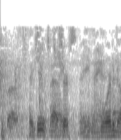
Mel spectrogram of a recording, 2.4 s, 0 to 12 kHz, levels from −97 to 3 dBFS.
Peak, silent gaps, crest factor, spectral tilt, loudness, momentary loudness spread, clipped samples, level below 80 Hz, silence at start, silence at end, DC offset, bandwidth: -16 dBFS; none; 16 dB; -7 dB/octave; -33 LUFS; 10 LU; under 0.1%; -62 dBFS; 0 s; 0 s; under 0.1%; 6.4 kHz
